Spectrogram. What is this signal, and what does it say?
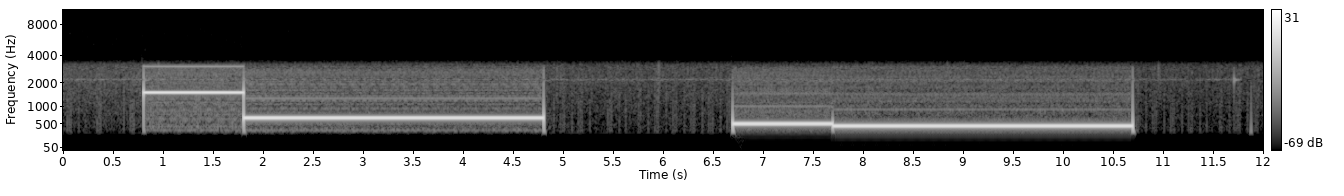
Two-tone page, heard as a one-second tone, then a three-second tone, about 1550 then 640 Hz, about 500 then 450 Hz. It is heard from 0.8 to 10.7 s.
